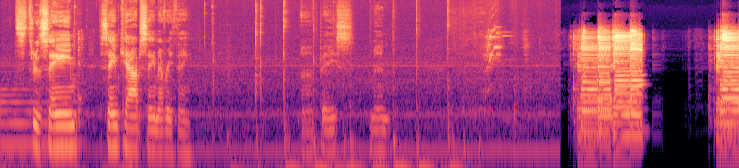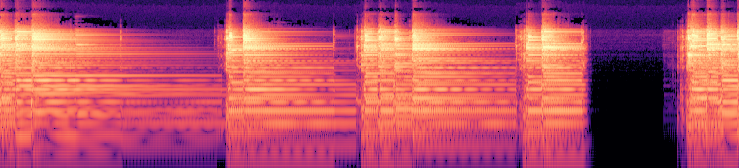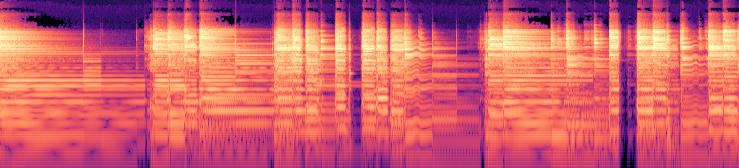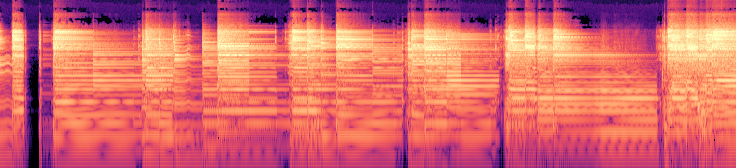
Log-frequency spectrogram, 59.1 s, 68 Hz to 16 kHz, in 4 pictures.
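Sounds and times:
electric guitar chords ringing: 0.0s - 13.0s, 14.2s - 26.5s, 28.4s - 59.0s.

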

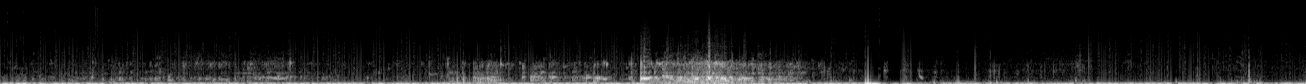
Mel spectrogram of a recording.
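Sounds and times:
underwater rumbling and gurgling: 0.0s - 13.0s.

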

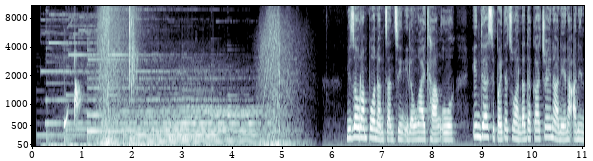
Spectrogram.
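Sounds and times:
soft intro music: 0.1s - 5.7s.

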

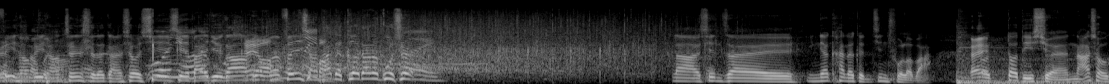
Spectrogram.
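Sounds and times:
studio audience applauding: 1.6s - 8.2s.

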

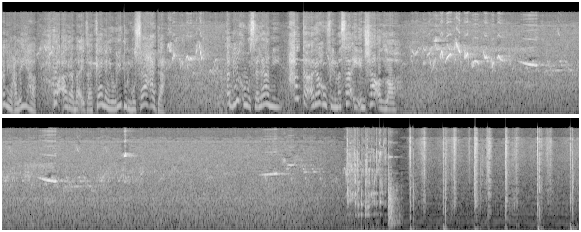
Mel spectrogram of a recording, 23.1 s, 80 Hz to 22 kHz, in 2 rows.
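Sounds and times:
birds chirping: 0.0s - 19.2s
liquid being poured: 18.4s - 19.4s
steady hiss: 19.6s - 23.0s.

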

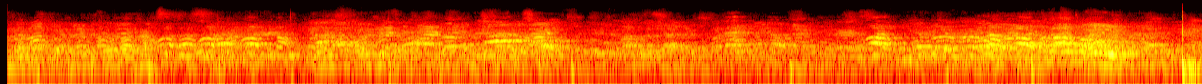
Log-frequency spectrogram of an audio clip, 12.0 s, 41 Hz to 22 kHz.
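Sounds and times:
people chattering: 0.1s - 12.0s.

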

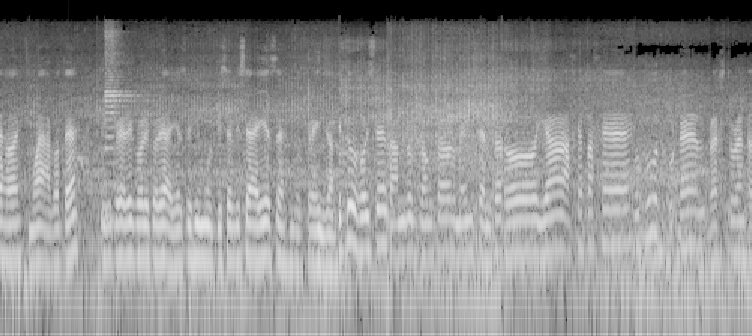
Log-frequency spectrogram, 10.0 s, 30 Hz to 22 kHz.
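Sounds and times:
man talking: 0.0s - 10.0s
vehicle engine hum: 0.0s - 10.0s.

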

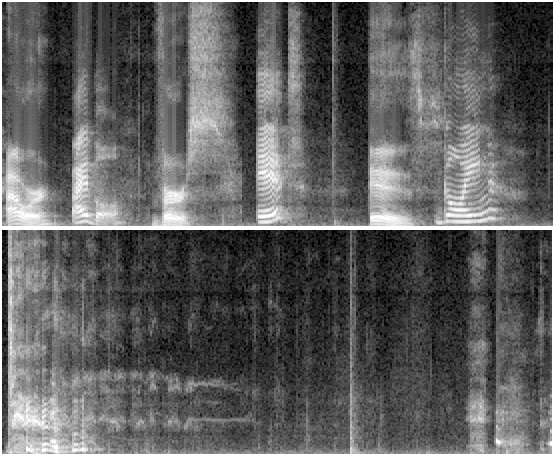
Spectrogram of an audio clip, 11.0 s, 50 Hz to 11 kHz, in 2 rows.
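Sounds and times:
stifled laughter: 10.2s - 11.0s.

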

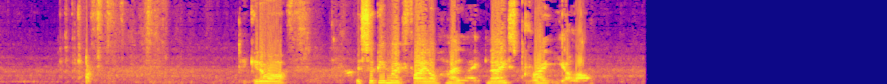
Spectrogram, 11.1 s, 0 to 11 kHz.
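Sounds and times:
paintbrush wiped on paper towel: 1.1s - 2.2s.

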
